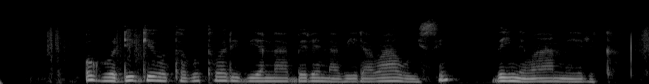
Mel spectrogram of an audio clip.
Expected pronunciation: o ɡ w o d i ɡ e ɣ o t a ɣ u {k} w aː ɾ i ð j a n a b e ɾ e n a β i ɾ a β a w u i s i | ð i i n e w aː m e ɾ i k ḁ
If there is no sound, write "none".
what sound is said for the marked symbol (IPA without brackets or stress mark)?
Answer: t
